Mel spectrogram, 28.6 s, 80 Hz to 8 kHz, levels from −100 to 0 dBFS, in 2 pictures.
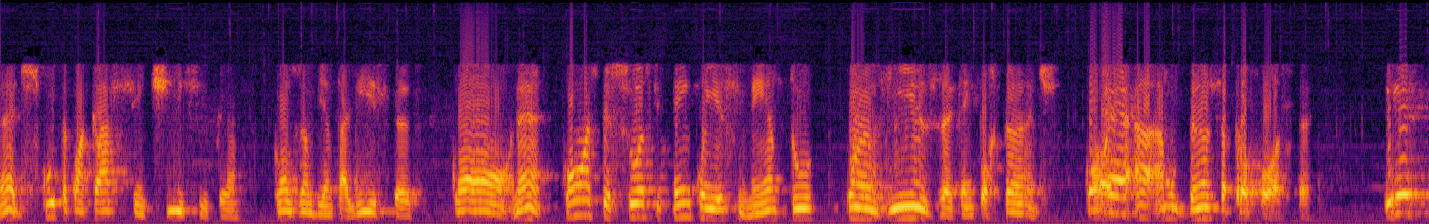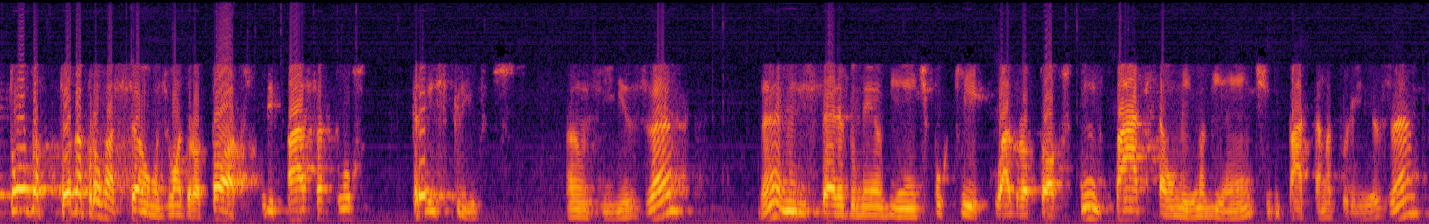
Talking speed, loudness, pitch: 120 wpm, -19 LUFS, 140 Hz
